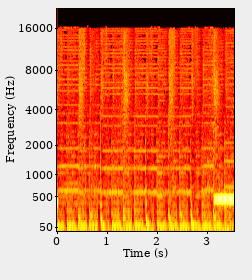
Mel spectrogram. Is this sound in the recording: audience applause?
no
